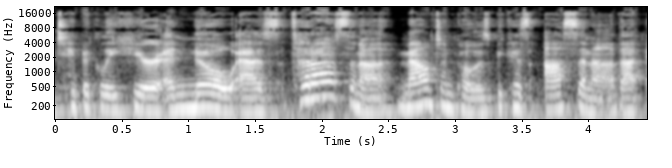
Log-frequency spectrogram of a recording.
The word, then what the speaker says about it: tadasana: out the whole pose there's not two a's it's not like tada asana it's tadasana so you sort of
